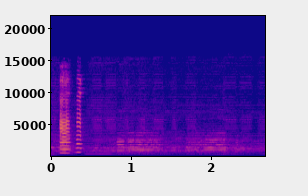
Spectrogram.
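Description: Two quick, bright horn toots, then a longer sustained honk that holds steady before slowly fading; fairly loud, with no voices.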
